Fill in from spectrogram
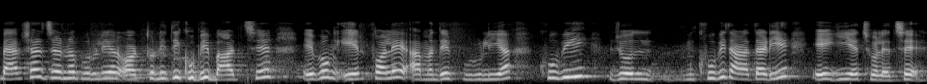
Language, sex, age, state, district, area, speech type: Bengali, female, 60+, West Bengal, Purulia, urban, spontaneous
